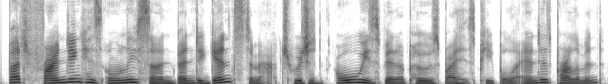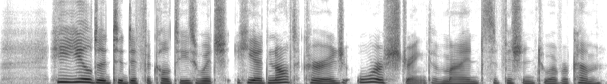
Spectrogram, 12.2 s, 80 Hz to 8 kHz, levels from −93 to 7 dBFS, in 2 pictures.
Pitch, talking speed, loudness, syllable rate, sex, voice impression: 215 Hz, 180 wpm, -18 LUFS, 5.0 syllables/s, female, very feminine, young, slightly adult-like, very thin, tensed, slightly weak, very bright, slightly soft, very clear, fluent, very cute, very intellectual, refreshing, very sincere, calm, very friendly, very reassuring, very unique, very elegant, slightly wild, very sweet, lively, very kind, slightly intense, slightly sharp, light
